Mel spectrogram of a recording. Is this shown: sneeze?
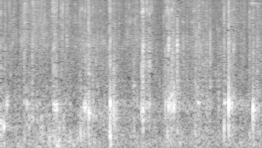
no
